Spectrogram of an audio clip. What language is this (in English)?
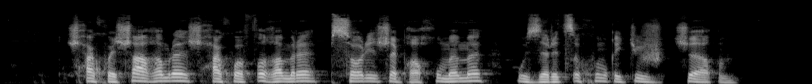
Kabardian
